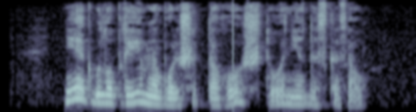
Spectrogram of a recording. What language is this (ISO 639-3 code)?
bel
